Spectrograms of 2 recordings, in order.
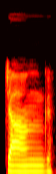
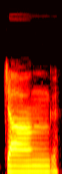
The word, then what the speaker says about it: Zhāng: The first measure word we will learn is Zhāng Zhāngis the Measure word for something flat such as a bed, a photo, or a paper It is pronounced with a high level tone, like Zhāng Great!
